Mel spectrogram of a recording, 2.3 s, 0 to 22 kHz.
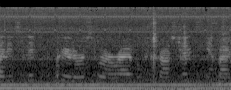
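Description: Steady low hum inside the cabin of a Boeing 757 parked at the gate, with a person's voice talking indistinctly over it.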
